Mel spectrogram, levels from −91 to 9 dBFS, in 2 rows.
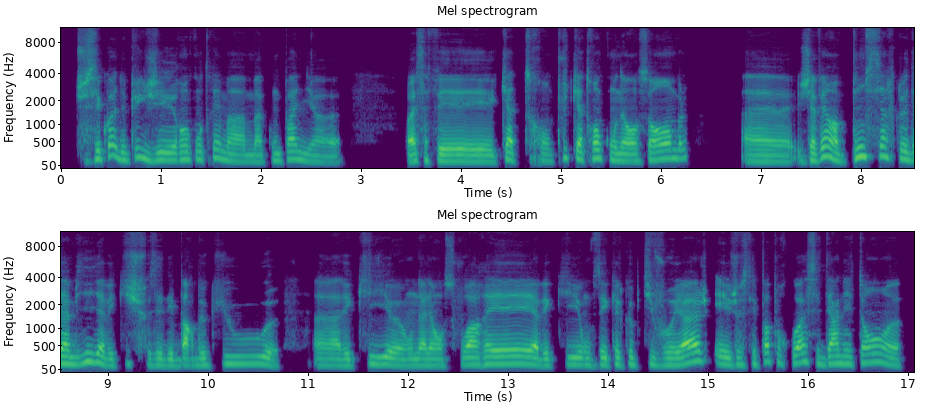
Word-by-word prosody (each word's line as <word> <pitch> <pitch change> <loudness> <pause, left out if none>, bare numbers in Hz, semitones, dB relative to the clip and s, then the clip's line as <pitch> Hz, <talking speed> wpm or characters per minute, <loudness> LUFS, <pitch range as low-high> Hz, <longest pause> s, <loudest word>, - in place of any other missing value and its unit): Tu - - -1
sais, 150 - 0
quoi? 210 - +1
Depuis 175 +7 -4
que 145 - -1
j'ai 130 +1 -1
rencontré 135 +4 -2
ma 115 -6 -2
ma 105 -1 -4
compagne, 120 +1 -3
heu, 95 -2 -5 0.7
ouais, - - +7
ça - - -6
fait 110 -2 +1
4 - - -1
ans, 115 - -4
plus 165 - -8
de - - -27
4 150 +1 +2
ans 160 - +5
qu'on 130 -5 -3
est - - +2
ensemble, 135 +8 +2 0.6
heu, 105 -2 -1
j'avais 125 - +1
un 150 - +4
bon 185 +3 +3
cercle 185 -7 -2
d'amis 135 +5 +2
avec 110 -6 0
qui 130 - -11
je - - +1
faisais 115 0 -6
des 105 0 -3
barbecues, 110 +4 -1
heu, 135 -5 -3 0.4
heu, - - -6
avec 105 -1 -2
qui, 130 -1 -3
heu, 115 -3 +2
on 110 +1 -3
allait 110 0 +2
en 105 0 0
soirée, 130 +3 +3
avec 110 -1 +2
qui 120 -1 -4
on 115 -1 -3
faisait 115 +3 -3
quelques 120 0 -4
petits 115 - -8
voyages 120 - +5
et 125 -3 0
je 120 +1 -2
sais 125 +3 -8
pas 170 +9 +2
pourquoi 150 0 0
ces 145 -4 -9
derniers 135 +1 +1
temps, 150 +1 0
heu, 110 - -3
125 Hz, 210 wpm, -25 LUFS, 110-140 Hz, 0.7 s, ouais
